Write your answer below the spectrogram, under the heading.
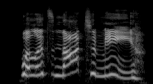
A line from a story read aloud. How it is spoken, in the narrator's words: she yelled back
